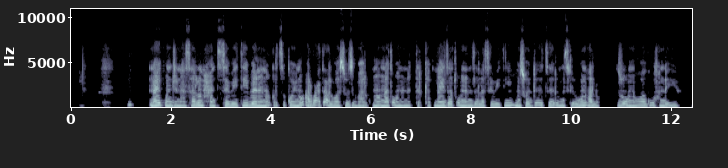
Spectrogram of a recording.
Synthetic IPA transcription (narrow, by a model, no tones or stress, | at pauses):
najkʼund͡ʒinasalonħant̪ʰi̥sɐβet̪ʰibɐnɐnakʼɨɾt͡sʼikʰo̞jnuʔaɾbaʕt̪ʰɐalβasozɨbːahalkʰʼunːoɨnːat̪ʰɨxʼonɐnːɐt̪ʰːɨɾɨkʰːɐβnajzat̪ʰχʼunːɐnzɐlasɐβet̪ʰimɨswɔd̪ɐʔt̪ʰzɐɾɨmɨsliwʊnalːo | ɨzɨχʼunːɐwaɡuʔxɨnd̪ɐjɨjːu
